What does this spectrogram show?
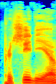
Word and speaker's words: Presidio: El Pais out of Alpine there's a Mexican pronunciation proceed yeah Presidio yeah yeah there's Alpine Fort Stockton in dis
